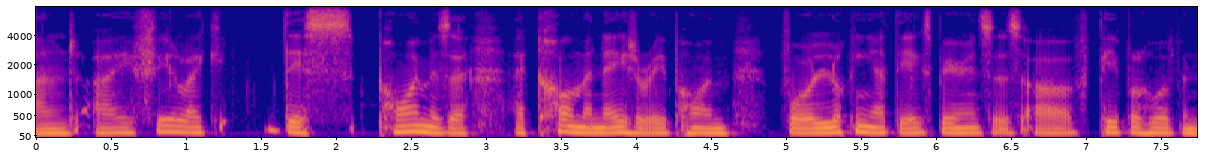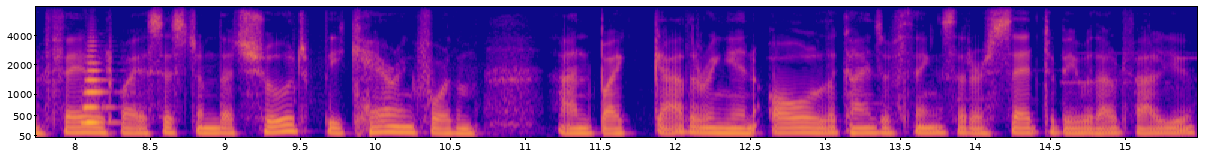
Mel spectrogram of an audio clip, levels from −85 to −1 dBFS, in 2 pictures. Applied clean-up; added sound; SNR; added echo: neural mask model RNNoise.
